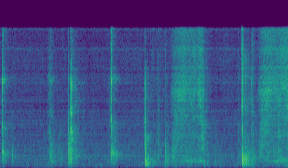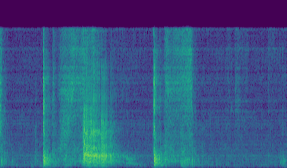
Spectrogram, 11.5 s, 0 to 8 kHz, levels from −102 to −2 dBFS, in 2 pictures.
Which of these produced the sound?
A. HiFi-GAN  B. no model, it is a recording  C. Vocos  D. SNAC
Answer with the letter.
A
